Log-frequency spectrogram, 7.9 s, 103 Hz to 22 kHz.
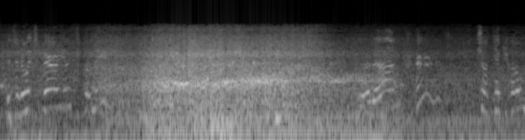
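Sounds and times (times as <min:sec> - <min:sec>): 
people talking: 0:00.0 - 0:01.7, 0:05.4 - 0:07.8
hearse engine noise: 0:00.0 - 0:07.8
hearse tires skidding: 0:01.4 - 0:06.1.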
